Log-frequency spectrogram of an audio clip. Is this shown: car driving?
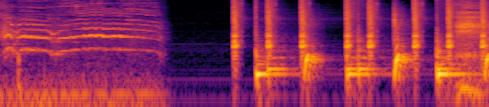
no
